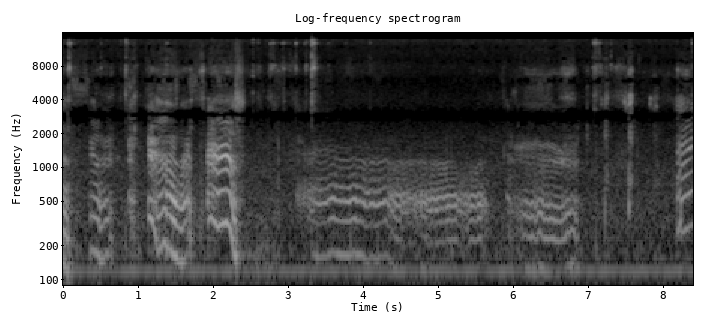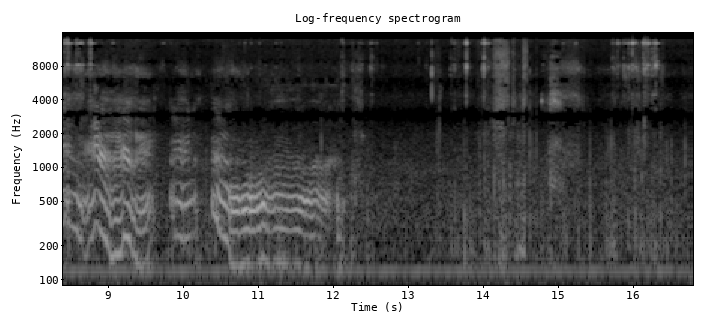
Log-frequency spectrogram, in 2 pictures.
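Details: An English Bulldog grumbles and whines in wavering, throaty bursts during rough play with a Brussels Griffon.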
